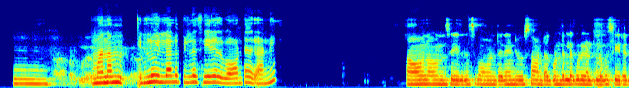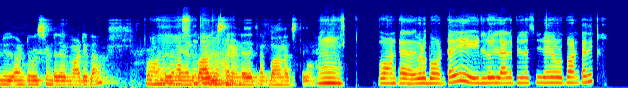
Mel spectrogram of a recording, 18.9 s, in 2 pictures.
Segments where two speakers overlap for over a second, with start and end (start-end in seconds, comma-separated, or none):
none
